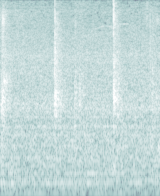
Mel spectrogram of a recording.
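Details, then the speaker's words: Washing machine idle in a quiet basement with the taps closed and water supply off: soft, regular drips about every half second into the drum, never seen before; a pair of inlet valves leaking even when closed. "I've never, in the entire time we've had this thing, seen it drip like this."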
